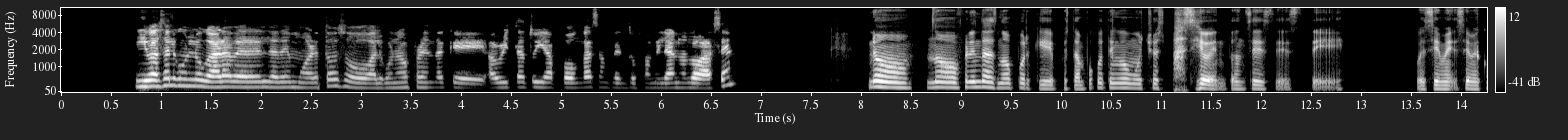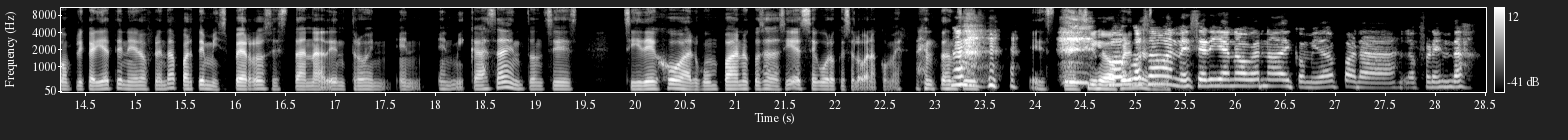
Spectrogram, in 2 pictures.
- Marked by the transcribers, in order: laughing while speaking: "espacio"; laugh; chuckle
- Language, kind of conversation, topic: Spanish, podcast, ¿Has cambiado alguna tradición familiar con el tiempo? ¿Cómo y por qué?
